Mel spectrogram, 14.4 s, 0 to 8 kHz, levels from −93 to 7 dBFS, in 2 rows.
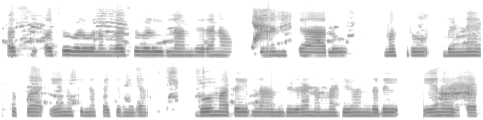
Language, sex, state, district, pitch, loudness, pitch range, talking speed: Kannada, female, Karnataka, Chamarajanagar, 170 Hz, -49 LUFS, 165-175 Hz, 110 wpm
